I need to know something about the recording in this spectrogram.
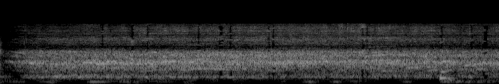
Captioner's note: audience laughing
